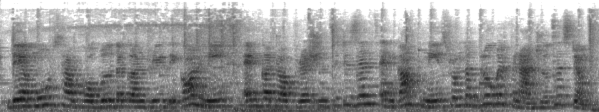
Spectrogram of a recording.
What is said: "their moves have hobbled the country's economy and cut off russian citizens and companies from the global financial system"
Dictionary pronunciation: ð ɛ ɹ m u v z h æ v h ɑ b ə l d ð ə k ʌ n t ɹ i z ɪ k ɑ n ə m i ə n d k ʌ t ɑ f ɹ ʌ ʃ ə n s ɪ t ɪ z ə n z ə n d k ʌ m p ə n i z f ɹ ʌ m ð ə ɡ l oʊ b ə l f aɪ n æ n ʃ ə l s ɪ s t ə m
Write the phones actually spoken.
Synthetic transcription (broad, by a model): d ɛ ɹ m u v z h æ v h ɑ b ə l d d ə k ʌ n t ɹ i z ɪ k ɑ n ə m i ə n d k ʌ t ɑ p ɹ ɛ ʃ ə n s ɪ t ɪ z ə n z ə n d k ʌ m p ə n i z f ɹ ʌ m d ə ɡ l oʊ b ə l f aɪ n æ n ʃ ə l s ɪ s t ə m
